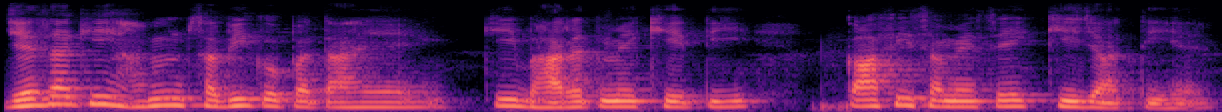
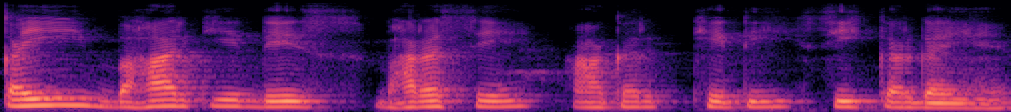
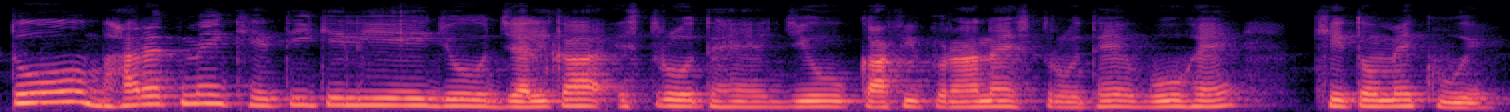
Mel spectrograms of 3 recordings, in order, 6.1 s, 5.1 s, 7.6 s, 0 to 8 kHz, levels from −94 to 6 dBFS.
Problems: none marked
